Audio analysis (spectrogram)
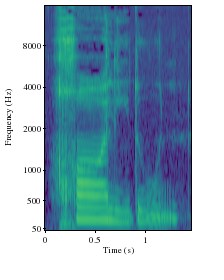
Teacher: سے دونوں دو دو حرکہ لمبا، دونوں مد طبعی ہیں، خالدون، خا ہیوی اور دو حرکہ لمبا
